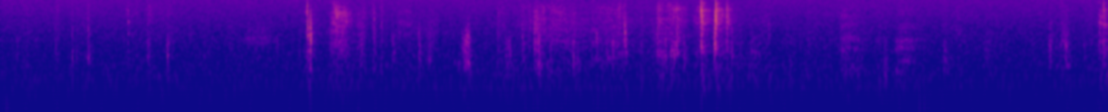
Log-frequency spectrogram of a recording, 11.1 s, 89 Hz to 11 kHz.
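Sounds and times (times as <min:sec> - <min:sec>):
paper sheets being handled: 0:03.0 - 0:07.8.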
